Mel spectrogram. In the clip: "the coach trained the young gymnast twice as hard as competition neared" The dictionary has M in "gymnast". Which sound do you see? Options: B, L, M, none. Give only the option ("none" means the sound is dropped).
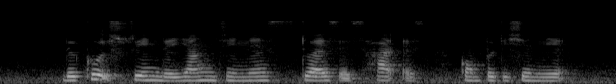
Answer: none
